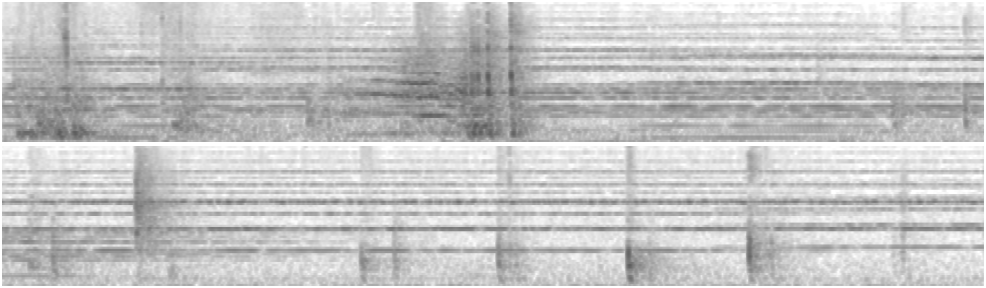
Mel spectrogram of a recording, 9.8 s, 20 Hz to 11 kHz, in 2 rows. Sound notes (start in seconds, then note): 0.1 tense music continues; 1.6 door creaks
